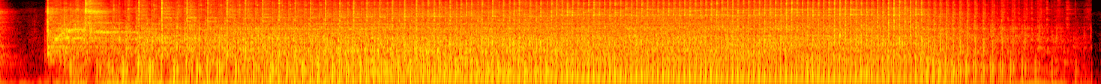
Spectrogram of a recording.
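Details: Small gasoline engine running on hydrogen from homemade water electrolysis cell, pipe re-secured, mostly water exiting exhaust; pops along roughly at about four beats a second, uneven and missing.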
